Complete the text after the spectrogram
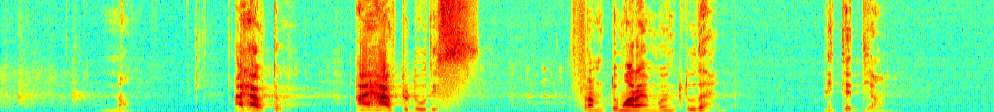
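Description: A man speaks with animation through a headset microphone, in short bursts with pauses.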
